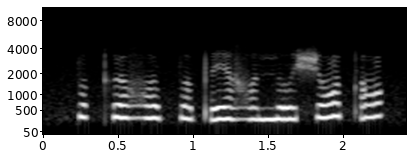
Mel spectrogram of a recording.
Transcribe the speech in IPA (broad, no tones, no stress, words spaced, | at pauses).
pɐkʰɵʁʊː pɐpʼeʁʊ nʊ ʃɔtʼɔ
